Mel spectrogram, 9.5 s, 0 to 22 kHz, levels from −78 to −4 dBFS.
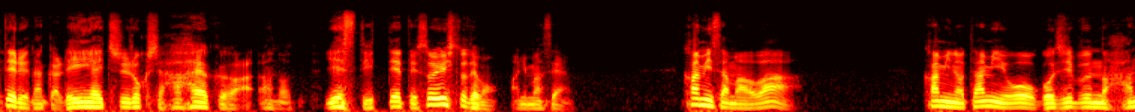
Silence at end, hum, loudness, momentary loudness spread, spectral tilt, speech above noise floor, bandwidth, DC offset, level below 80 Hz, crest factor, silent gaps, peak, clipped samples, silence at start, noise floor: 0 s; none; -19 LUFS; 14 LU; -6 dB/octave; 47 dB; 15.5 kHz; under 0.1%; -52 dBFS; 20 dB; none; 0 dBFS; under 0.1%; 0.05 s; -66 dBFS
